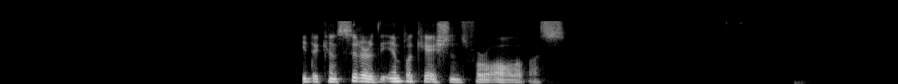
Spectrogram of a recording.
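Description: Dead digital silence, with no room tone at all, fills the start of the speech clip until 3.03 s, when the sound comes back mid-flow on "to consider the implications". This is an audio dropout to silence, likely the input link failing while the recorder kept writing silence. Whatever came before is lost. The speech that follows passes through an mSBC Bluetooth headset codec, with nothing above about 7.7 kHz.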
